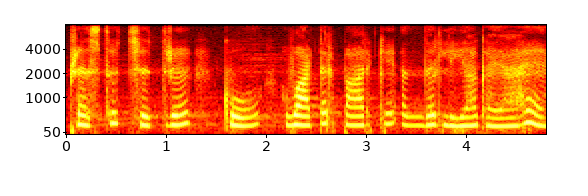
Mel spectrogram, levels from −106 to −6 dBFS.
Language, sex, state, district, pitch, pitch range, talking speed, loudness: Hindi, female, Bihar, Patna, 255 Hz, 245-270 Hz, 125 wpm, -20 LUFS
